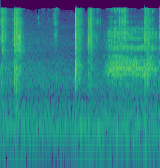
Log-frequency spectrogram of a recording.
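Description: Tarot cards being handled as one more card is drawn from the deck: a few light clicks, with a soft rustle in the second half.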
